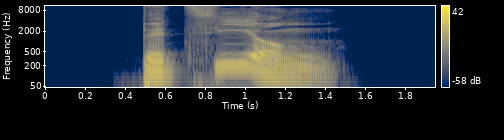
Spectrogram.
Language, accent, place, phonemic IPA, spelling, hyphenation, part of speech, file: German, Germany, Berlin, /bəˈtsiːʊŋ/, Beziehung, Be‧zie‧hung, noun, De-Beziehung.ogg
- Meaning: 1. relation, relationship, connection 2. interpersonal relationship, terms, relations 3. romantic relationship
